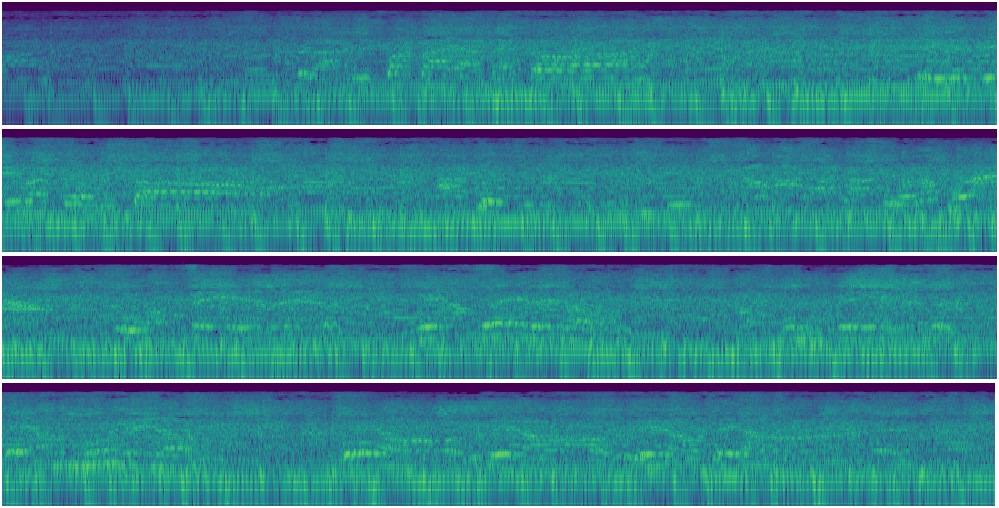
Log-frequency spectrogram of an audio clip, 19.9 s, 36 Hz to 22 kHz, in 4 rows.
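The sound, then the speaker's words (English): A loud, dense band recording of a fast song from an early-1980s cassette by a Washington, DC band, its first commercial release, with full, driving instruments playing steadily throughout and shouted vocals over the top. No one speaks over it. “Let's hear our next song snippet.”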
